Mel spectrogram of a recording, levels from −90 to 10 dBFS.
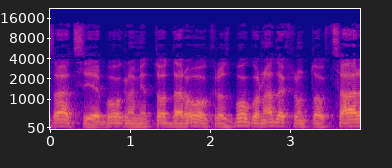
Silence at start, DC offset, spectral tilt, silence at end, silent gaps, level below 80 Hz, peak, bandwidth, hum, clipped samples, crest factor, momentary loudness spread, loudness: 0 s; under 0.1%; -5.5 dB/octave; 0 s; none; -56 dBFS; -10 dBFS; 13.5 kHz; none; under 0.1%; 16 dB; 6 LU; -26 LUFS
